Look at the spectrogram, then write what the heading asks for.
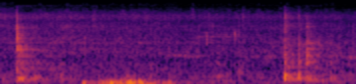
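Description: Green chillies, tomatoes and curry leaves stirred in a pan for a Sri Lankan wedding-style beef biryani: a faint, soft scraping stir with a light clink near the end, quiet and alone.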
